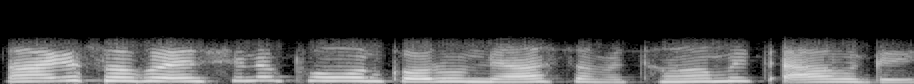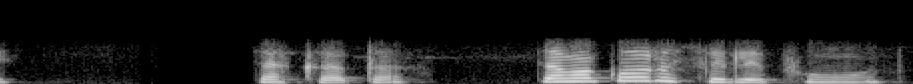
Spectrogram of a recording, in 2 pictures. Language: Kashmiri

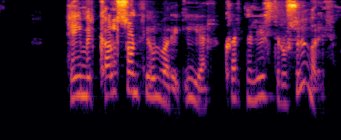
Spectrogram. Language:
Icelandic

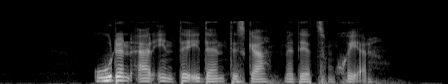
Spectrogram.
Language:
Swedish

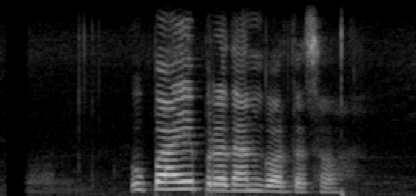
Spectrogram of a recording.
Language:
Nepali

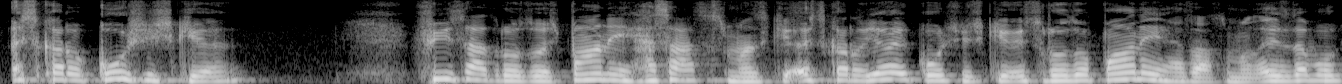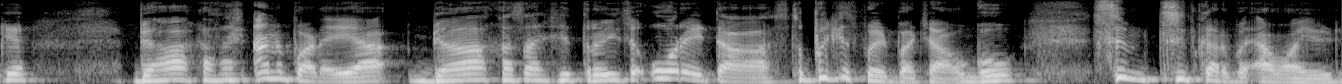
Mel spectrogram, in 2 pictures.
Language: Kashmiri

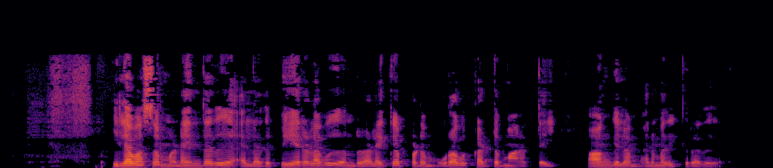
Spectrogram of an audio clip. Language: Tamil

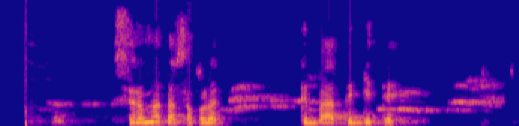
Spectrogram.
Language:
Nawdm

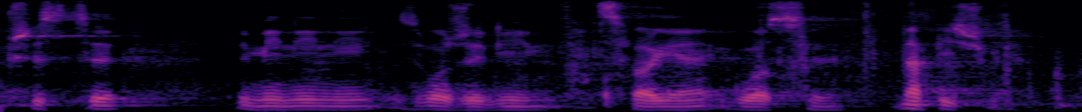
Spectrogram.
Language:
Polish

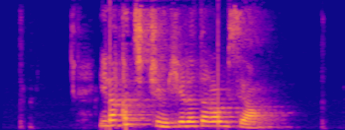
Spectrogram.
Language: Kabyle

